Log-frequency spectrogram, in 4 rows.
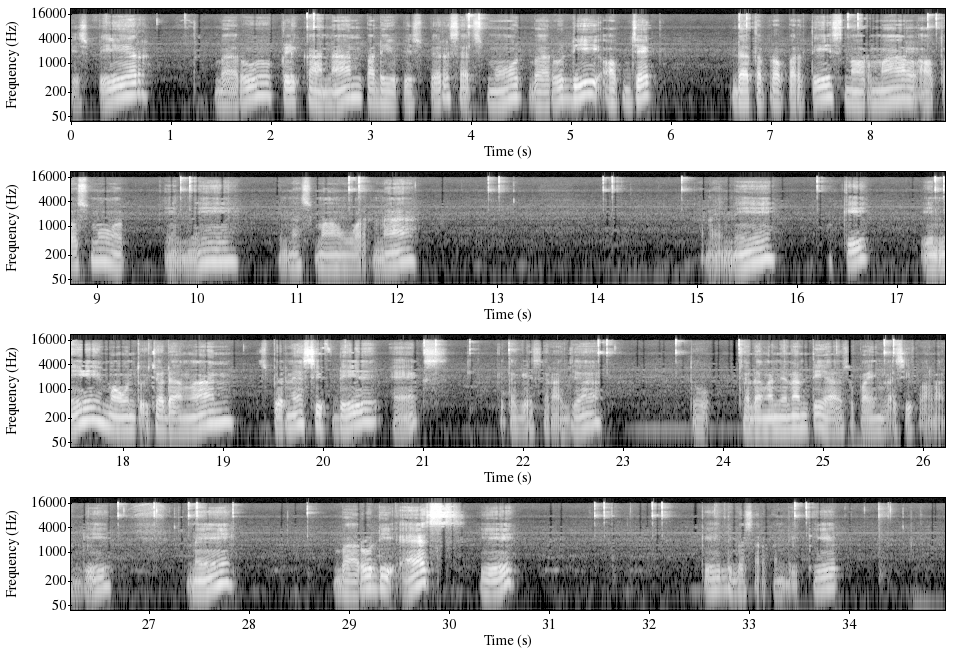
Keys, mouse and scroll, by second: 1.7-4.8 right drag, 6.1 click, 7.1 click, 9.2 click, 10.9-12.4 drag, 13.5 click, 16.8 click, 19.4 shift+d, 20.9-22.1 middle drag, 22.1 click, 26.1 click, 26.8 click, 27.3-28.8 middle drag, 28.8 s, 32.1 s.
